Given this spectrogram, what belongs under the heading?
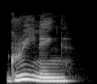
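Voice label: "greening", British English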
